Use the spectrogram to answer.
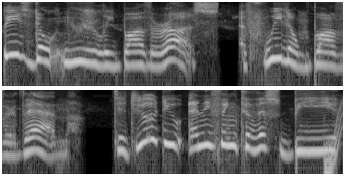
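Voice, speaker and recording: A female-sounding cartoonish character voice, pitched high for a woman, talks at a fairly slow pace. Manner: upbeat, explanatory.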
